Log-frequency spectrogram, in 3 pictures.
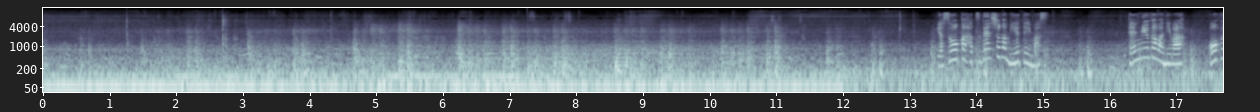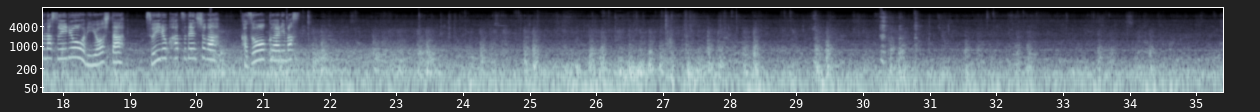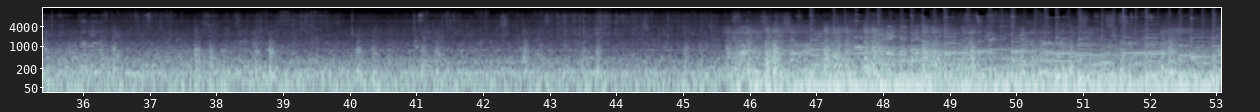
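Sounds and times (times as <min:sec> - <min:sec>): train rumble inside carriage: 0:00.0 - 0:53.0.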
